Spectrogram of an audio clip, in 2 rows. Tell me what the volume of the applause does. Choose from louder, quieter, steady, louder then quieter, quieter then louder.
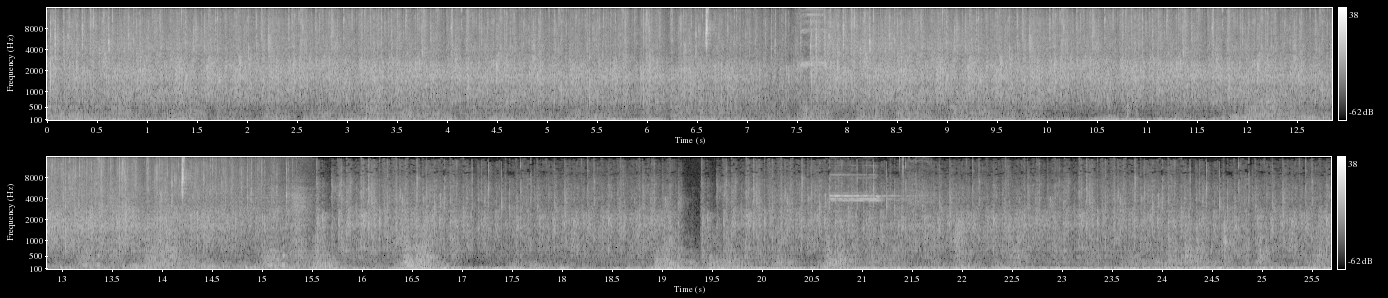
quieter.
